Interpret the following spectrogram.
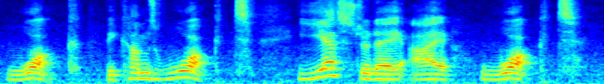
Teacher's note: the word walk which has an unvoiced k sound at the end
